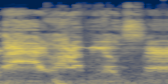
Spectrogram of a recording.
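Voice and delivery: high, loud mock gush of love; gushing thanks. Soldier blurting love to his general. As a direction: blurt it out with over-the-top joy. Hugging the general he'd cursed.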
